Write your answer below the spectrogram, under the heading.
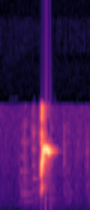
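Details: Single shrill chirp from a caged rosy-faced lovebird, one of five kept by a window, ending in a thin whistled tail; quiet otherwise.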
